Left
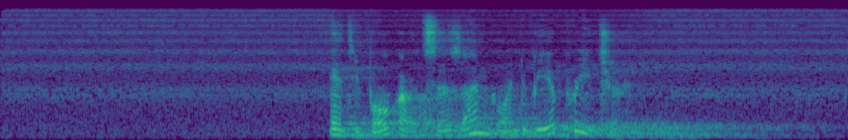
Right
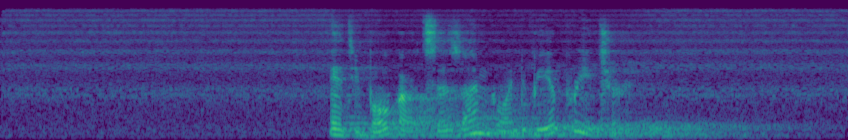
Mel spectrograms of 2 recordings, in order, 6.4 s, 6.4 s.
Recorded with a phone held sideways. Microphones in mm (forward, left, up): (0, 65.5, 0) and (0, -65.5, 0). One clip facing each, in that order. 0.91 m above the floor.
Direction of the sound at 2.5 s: Centre (ahead or behind).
